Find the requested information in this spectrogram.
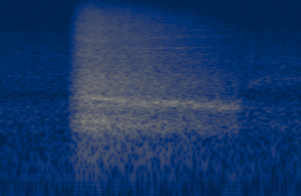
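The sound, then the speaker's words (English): A single long, deep breath drawn by a preacher during a church sermon, one steady airy rush lasting a little over a second, loud and alone with no talk around it. “I have to just take a deep breath.”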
